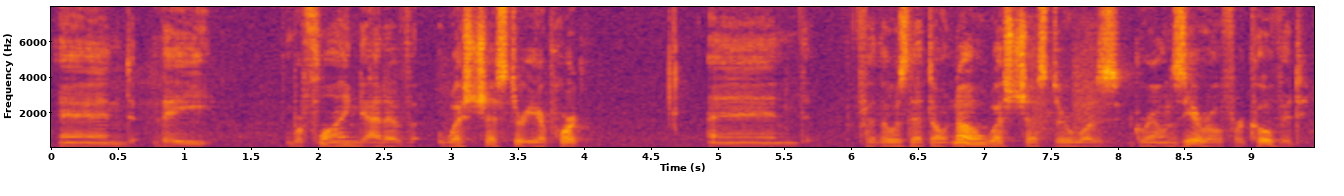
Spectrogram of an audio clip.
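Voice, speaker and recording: A man's voice: on the low side, slow pace, a little mellow, a little hiss or hum. A man who runs a charity, talking earnestly on a casual talk show, with lots of "you know"s. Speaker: charity CEO, guest. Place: restaurant.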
